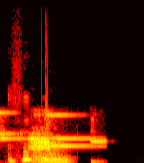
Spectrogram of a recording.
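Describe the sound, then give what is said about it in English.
A phone rings briefly, a steady electronic tone lasting about a second before cutting off abruptly, with a voice murmuring or sighing underneath it. “Don't you love it when the phone stops?”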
